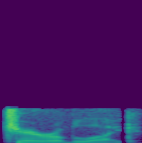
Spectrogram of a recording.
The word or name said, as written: cherublike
